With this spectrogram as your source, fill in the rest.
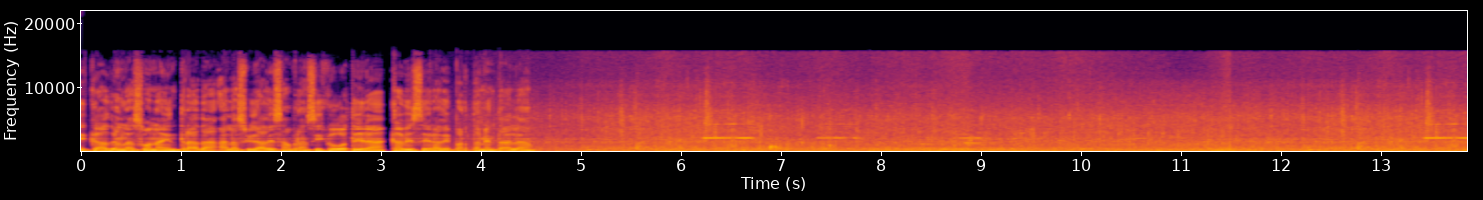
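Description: A pickup truck engine rumbles as it drives slowly away over a rough road.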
